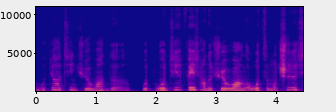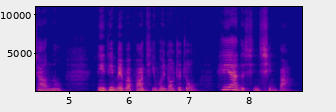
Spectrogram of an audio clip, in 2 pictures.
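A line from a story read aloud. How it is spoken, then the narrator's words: Heavy sigh. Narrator (Chinese): 玛丽娜就大大的叹了一口气，唉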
